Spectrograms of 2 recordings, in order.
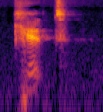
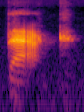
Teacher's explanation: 2 stop sounds are velar sounds, which are made with the tongue raised against the soft palate in the back of the throat. The k is a voiceless stop consonant.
